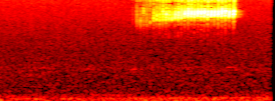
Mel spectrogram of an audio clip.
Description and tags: close cicada recording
